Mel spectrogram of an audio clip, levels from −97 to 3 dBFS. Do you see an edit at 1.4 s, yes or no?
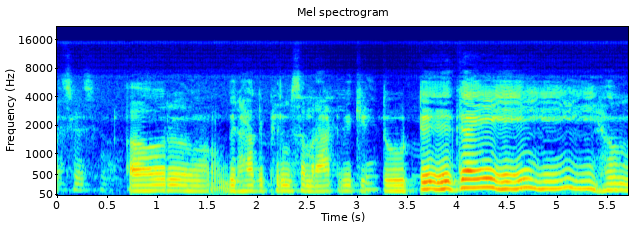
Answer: no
